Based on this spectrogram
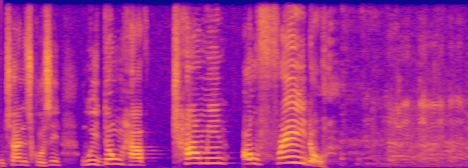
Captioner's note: crowd laughs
